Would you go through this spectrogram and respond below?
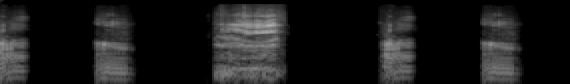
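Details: Domestic pig grunting in five short, harsh, broadband bursts, each under half a second, the middle one longer and rougher, separated by clean silence; no other sounds.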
